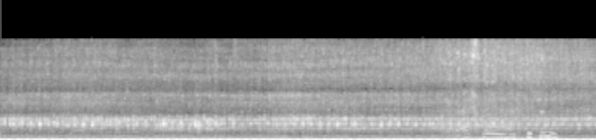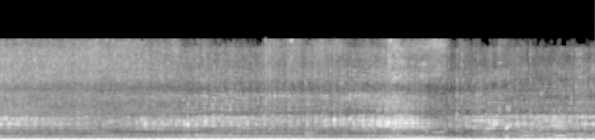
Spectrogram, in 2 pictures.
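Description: A classic car engine idles steadily with a low rumble at an outdoor car show, rising briefly in a couple of short revs, while voices talk over it.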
